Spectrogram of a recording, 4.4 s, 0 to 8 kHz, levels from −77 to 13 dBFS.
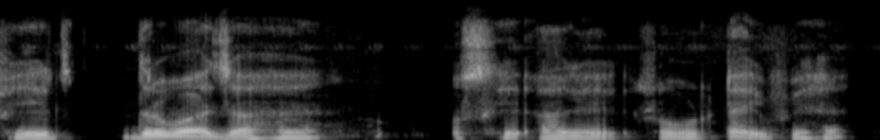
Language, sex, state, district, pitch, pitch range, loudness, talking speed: Hindi, male, Jharkhand, Garhwa, 185 Hz, 170-270 Hz, -19 LUFS, 120 wpm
